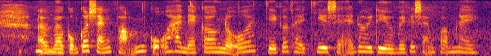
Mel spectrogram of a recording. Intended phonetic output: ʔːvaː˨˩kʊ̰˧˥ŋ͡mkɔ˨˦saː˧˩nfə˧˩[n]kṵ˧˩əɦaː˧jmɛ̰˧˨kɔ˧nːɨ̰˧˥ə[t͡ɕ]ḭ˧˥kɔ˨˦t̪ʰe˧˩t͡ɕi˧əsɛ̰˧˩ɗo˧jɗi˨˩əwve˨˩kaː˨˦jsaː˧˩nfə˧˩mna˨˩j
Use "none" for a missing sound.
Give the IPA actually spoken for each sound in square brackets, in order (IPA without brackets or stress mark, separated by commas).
m, t͡ɕ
